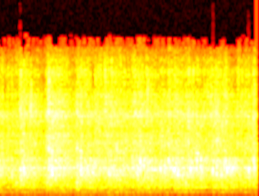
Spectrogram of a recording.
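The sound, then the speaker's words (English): An audience claps in steady, dense applause for the Lord at a constant level for a few seconds, with no one speaking over it. “Give a strong applause to the Lord.”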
